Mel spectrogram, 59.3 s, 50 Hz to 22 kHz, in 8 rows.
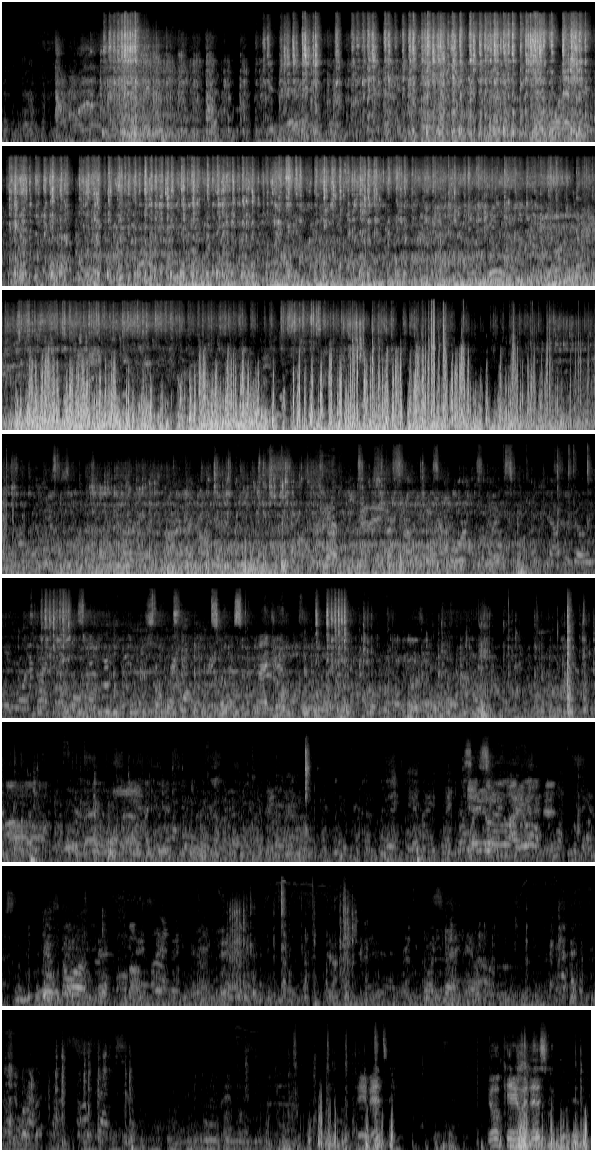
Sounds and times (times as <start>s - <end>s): Speech: 0.0s - 20.4s, 21.6s - 59.2s
Boat, Water vehicle: 0.0s - 59.2s
Outside, rural or natural: 0.0s - 59.2s.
